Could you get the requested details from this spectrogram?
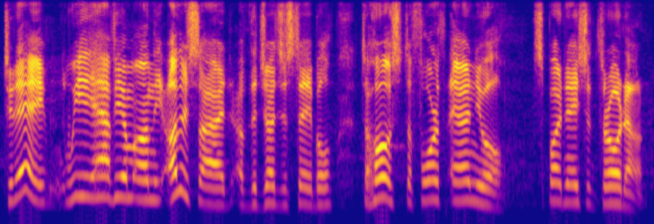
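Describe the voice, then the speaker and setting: Male announcer, very high voice, bright and sharp, dry close sound, scripted intro. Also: normal speed, smooth, no room sound. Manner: reads a prepared introduction. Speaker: event announcer.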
